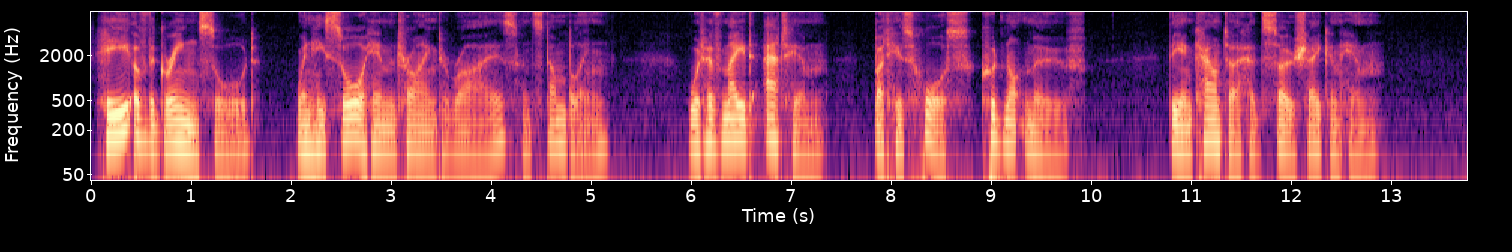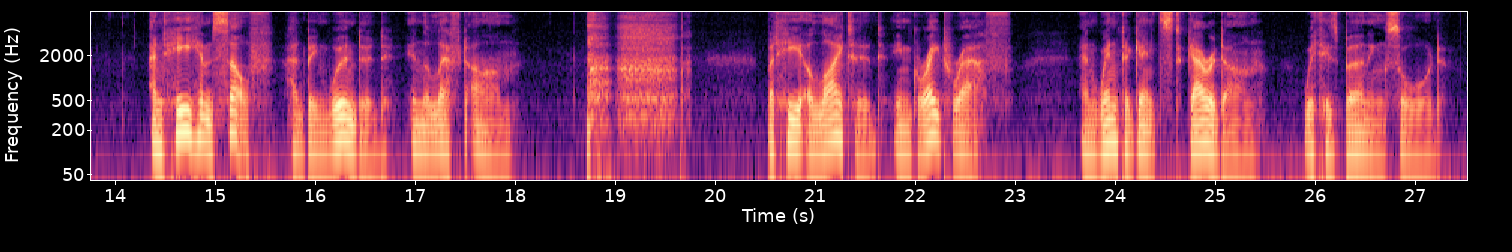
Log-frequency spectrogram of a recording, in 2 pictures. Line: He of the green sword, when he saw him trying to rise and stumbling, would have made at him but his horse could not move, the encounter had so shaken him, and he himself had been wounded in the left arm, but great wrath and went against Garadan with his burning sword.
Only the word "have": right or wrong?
right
